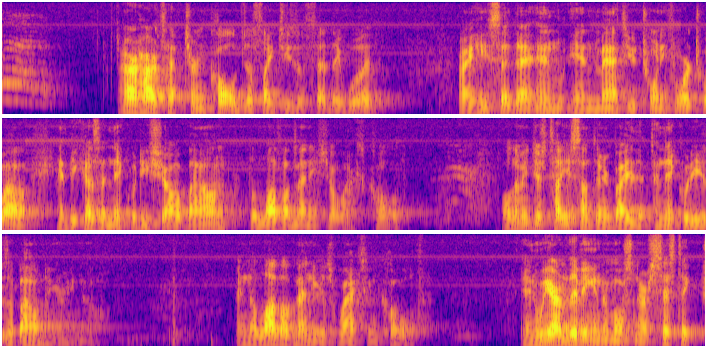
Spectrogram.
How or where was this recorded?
large echoing room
